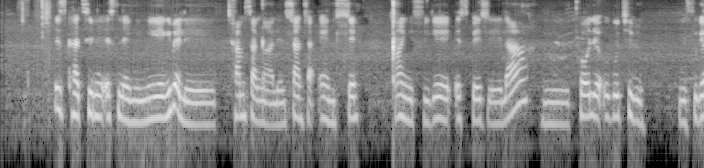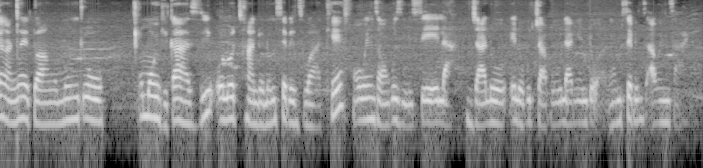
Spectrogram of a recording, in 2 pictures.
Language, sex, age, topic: North Ndebele, female, 36-49, health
